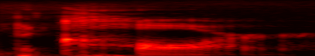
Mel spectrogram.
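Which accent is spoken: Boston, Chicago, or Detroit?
Detroit. It is said in a Detroit accent.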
